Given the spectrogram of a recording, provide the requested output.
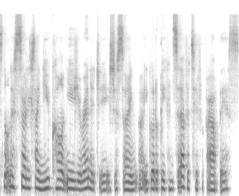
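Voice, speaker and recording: A woman with a British accent speaks at a very deep, low pitch. Her intonation is fairly even, over a quiet background. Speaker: astrologer, podcast host. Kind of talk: casual podcast talk.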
